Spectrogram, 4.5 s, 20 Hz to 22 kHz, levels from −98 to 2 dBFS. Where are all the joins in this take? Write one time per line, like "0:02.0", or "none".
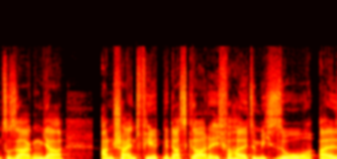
0:01.2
